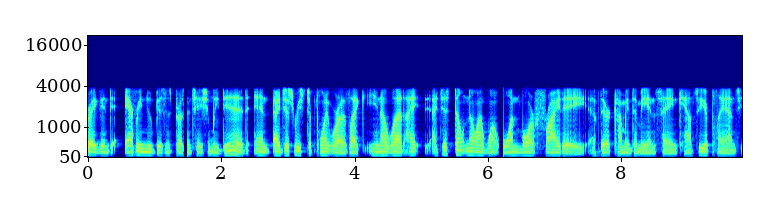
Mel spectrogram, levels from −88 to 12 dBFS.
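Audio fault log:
1.44–1.5 s and 6.16–6.24 s, packet loss filled with silence: the speech drops out abruptly for 60 ms right after "into every new business", before "we did", and again for 80 ms after "don't know I want". Each gap has hard edges. The receiver lost consecutive packets and played silence in their place. The gap lengths fit three and then four 20 ms packets, carried over an otherwise narrowband G.711 telephone line.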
